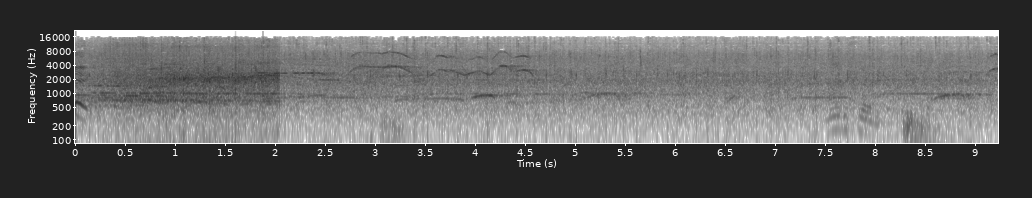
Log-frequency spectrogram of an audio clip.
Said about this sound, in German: Und jetzt würde ich sagen, packen wir mal so einen richtig heftigen Stepcon-Applaus aus. Come on, give it up for Pastor Harrison Conley.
